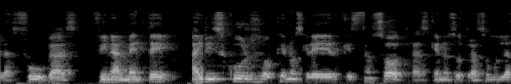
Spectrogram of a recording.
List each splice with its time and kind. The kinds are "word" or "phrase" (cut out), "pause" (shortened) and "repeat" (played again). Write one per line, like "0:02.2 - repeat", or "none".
0:02.0 - word
0:03.0 - word
0:03.6 - word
